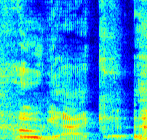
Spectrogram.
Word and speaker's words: Hogak: Nobody pronounces it correctly. We have it. It is Hogak. I've heard it wrong on several podcasts.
